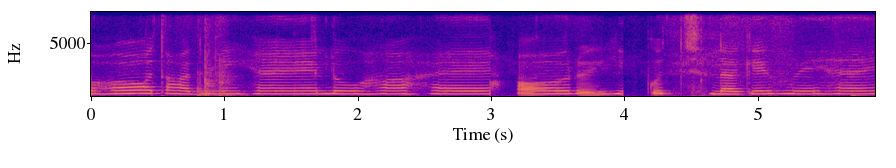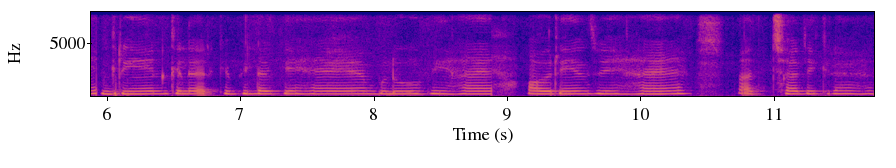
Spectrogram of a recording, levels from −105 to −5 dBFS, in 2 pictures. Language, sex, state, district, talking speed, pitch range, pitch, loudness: Hindi, female, Chhattisgarh, Balrampur, 130 wpm, 265-275 Hz, 270 Hz, -42 LUFS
